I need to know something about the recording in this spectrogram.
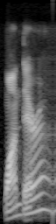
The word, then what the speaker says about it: Wandera: good shape last one of the week uh wandera wandera is that how you say it yeah they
